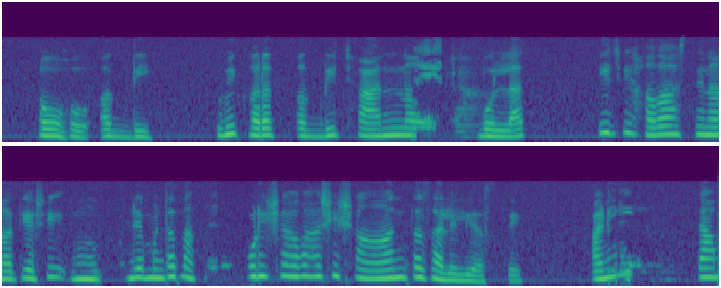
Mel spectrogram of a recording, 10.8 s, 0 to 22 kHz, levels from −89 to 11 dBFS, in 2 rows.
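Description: Other side's voice leaking through first appears from 3.09 to 3.6 s: a faint second voice, roughly 15 dB below the speech, sits under the talker, likely because the loudspeaker's playback reached the microphone and the echo canceller left part of it behind.

Speech suppressed in double talk overlaps it from 3.13 to 3.34 s. The talker's voice sinks by around 10 dB for about a fifth of a second while both sides sound at once, likely as the canceller, unable to separate the two, pulled everything down.

The leaking voice returns more quietly, around 20 dB down, from 6.89 to 7.13 s. Just after, from 7.2 to 7.25 s, a brief suppression cuts the speech by about 20 dB, lasting roughly 50 ms.

The strongest leak comes from 9.96 to 10.43 s, only about 10 dB under the speech.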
